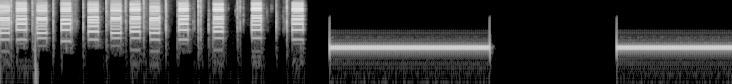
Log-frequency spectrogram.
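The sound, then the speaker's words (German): A rapid series of short touch-tone dialing beeps as a phone number from an email is dialed to call its sender, then a steady telephone ringback tone sounding twice with a pause between, clear and fairly loud with no voices. “Genau, das machen wir jetzt nämlich nicht mehr per Ping-Pong-E-Mail-Verkehr. Die rufen wir an.”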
